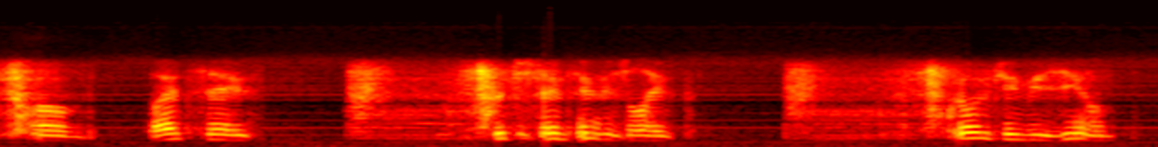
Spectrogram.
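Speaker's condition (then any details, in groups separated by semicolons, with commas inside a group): ALS; speech getting worse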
